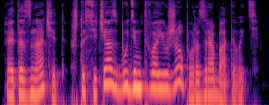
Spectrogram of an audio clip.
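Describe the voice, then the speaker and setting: A woman voicing a pushy, domineering young man in a read-aloud story, rough and bossy. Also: medium pitch, animated, moderate pace, mellow, natural voice.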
